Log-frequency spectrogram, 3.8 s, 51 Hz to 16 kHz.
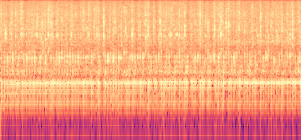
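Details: Johnson 4 HP outboard after rebuild, with a see-through fuel line fitted, in neutral; holds a steady buzzing idle with an even beat and no misses or knocking, running properly.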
